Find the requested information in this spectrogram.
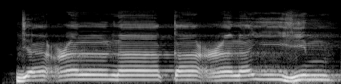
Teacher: huruf lam sukun, hati-hati memantul ya, jangan dipantulkan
